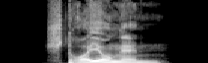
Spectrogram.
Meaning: plural of Streuung
- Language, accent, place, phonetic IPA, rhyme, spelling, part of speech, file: German, Germany, Berlin, [ˈʃtʁɔɪ̯ʊŋən], -ɔɪ̯ʊŋən, Streuungen, noun, De-Streuungen.ogg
